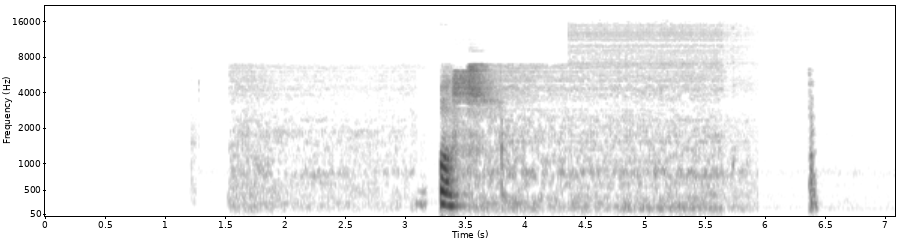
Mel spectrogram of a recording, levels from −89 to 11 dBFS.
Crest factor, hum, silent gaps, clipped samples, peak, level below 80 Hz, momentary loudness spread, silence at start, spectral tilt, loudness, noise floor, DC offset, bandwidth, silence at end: 28 dB; none; none; under 0.1%; -2 dBFS; -82 dBFS; 30 LU; 3.3 s; -4 dB/octave; -22 LUFS; -78 dBFS; under 0.1%; 16 kHz; 0.7 s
